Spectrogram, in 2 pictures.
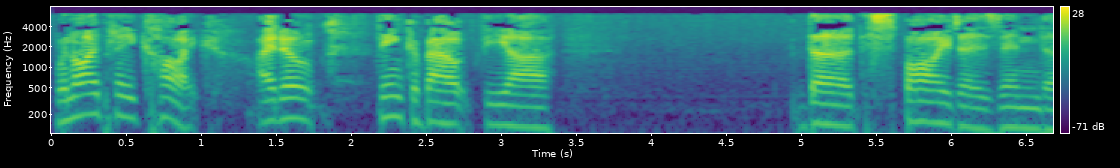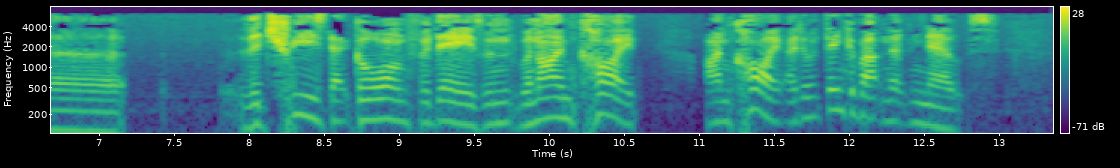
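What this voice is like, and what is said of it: Put-on Cockney English accent. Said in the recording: “Give me some of that English accent ... I got to do it with the Cockney accent ... Cockney.”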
